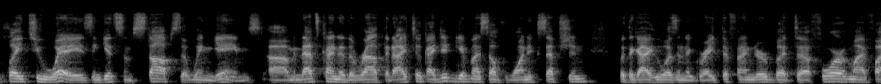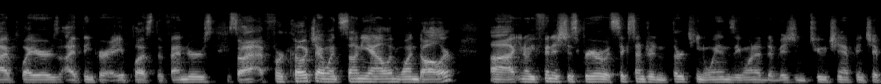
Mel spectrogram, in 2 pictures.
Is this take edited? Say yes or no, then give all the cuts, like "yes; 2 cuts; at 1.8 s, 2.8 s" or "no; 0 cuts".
yes; 1 cut; at 11.1 s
